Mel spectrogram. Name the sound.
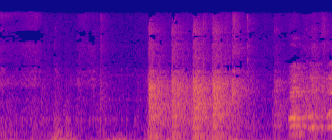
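door being opened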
